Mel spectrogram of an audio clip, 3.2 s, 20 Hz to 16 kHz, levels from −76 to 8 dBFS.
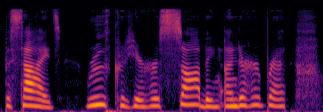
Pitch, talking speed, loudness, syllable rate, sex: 230 Hz, 165 wpm, -19 LUFS, 5.1 syllables/s, female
